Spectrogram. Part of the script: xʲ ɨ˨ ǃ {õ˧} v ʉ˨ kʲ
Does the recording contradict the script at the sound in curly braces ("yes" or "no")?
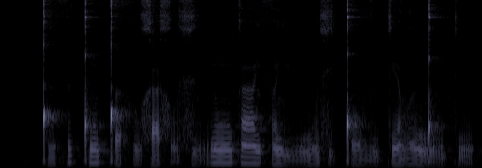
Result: yes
